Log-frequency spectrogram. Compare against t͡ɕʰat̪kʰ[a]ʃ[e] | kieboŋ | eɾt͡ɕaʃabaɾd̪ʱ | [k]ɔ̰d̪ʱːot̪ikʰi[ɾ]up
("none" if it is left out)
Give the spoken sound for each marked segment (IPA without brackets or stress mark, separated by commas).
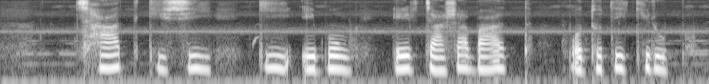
i, i, p, ɾ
